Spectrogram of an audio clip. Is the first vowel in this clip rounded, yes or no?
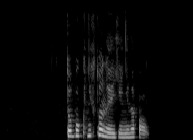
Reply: yes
